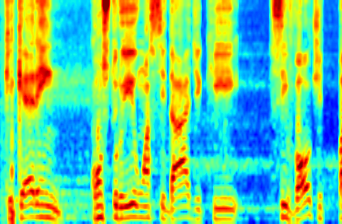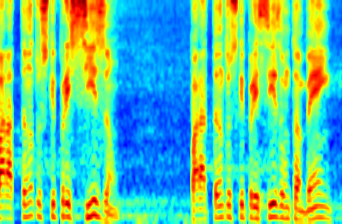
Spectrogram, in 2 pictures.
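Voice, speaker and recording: Slow-paced Brazilian priest in an echoing hall. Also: male voice, medium pitch, a little hiss or hum. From Salvador, Bahia, Brazil. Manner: deliberate, pausing often, repeats phrases for emphasis. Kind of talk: sermon. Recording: long echoing reverb of a large hall.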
